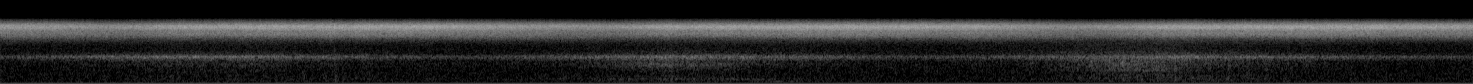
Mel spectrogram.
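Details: Cicadas calling in great numbers at Glen Ellyn, Illinois, on June 10, 2007; an intense continuous high hissing drone that dips and swells gently in volume, with a faint lower whine throughout.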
